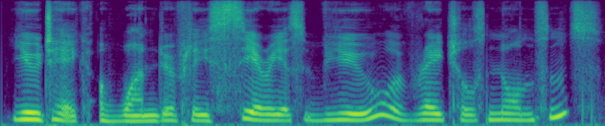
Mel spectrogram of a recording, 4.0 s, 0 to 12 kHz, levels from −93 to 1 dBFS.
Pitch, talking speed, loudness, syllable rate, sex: 175 Hz, 135 wpm, -19 LUFS, 4.2 syllables/s, female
